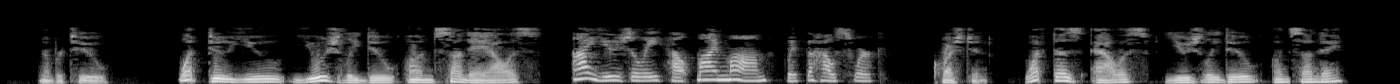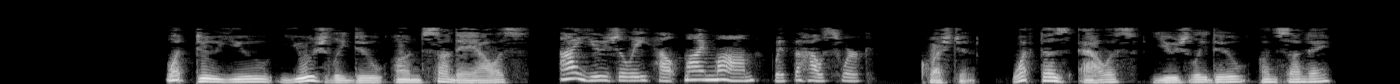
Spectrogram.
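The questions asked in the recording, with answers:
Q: what does Alice usually do on Sunday?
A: She helps her mom with the housework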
